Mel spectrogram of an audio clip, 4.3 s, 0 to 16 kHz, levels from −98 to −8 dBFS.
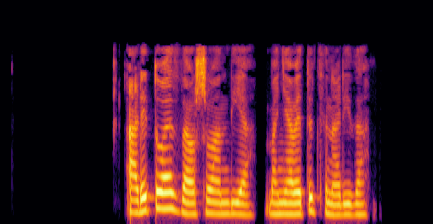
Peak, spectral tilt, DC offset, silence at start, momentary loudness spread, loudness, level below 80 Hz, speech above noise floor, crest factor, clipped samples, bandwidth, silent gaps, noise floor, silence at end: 0 dBFS; -5 dB/octave; under 0.1%; 1.25 s; 11 LU; -16 LUFS; -64 dBFS; over 75 dB; 18 dB; under 0.1%; 7.6 kHz; 2.57-2.64 s; under -90 dBFS; 0.65 s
